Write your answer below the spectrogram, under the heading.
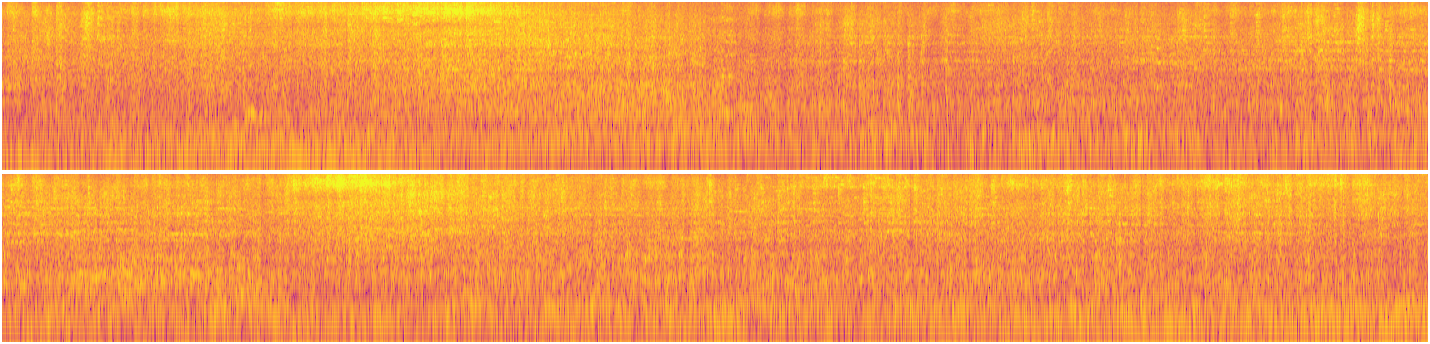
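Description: Freight train cars rolling past at close range: steel wheels on the rails making a loud, steady clatter.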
